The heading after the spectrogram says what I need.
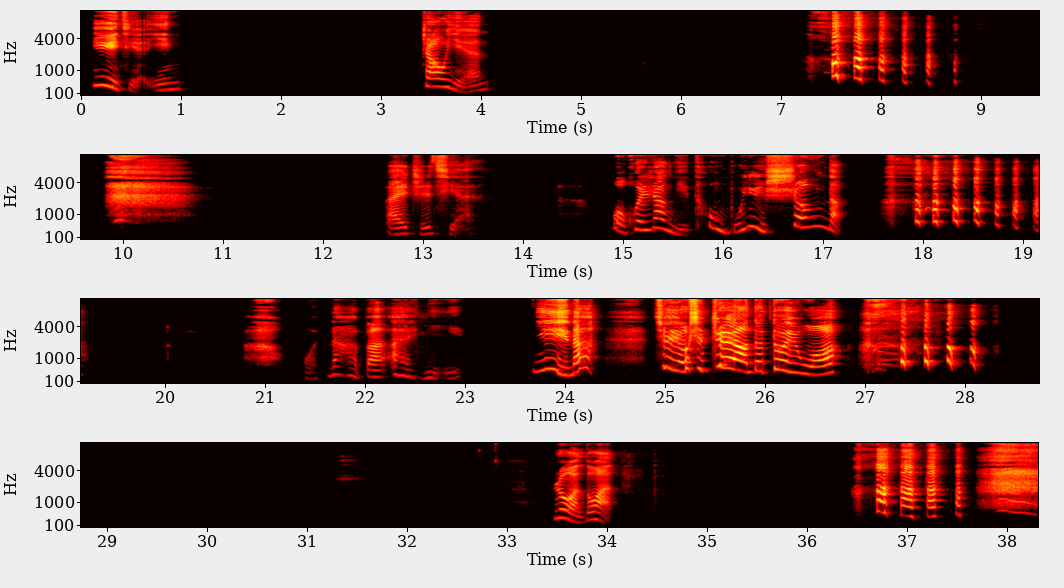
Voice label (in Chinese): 御姐音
